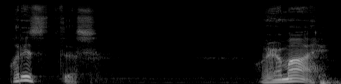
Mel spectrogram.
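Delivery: high-pitched, disoriented questioning; dizzy exclamation. Acted. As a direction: exclaim it, dazed and confused. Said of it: "exclaimed, dizzy and strange".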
